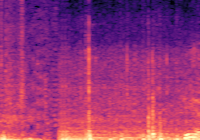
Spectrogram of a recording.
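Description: Boots scuffing and knocking on leaf-covered rocks as the rider reaches the fallen dirt bike, over a low rumble that starts about half a second in, with a short spoken word near the end.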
